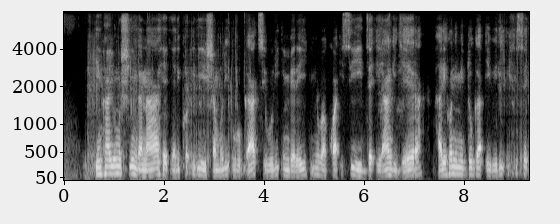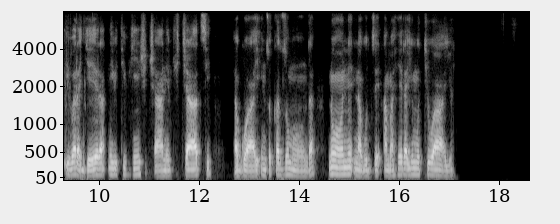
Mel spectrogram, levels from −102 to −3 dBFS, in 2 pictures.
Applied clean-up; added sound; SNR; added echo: neural mask model Resemble Enhance denoiser.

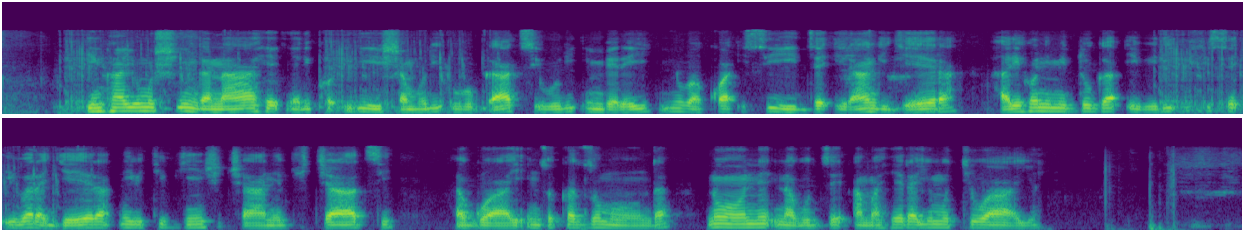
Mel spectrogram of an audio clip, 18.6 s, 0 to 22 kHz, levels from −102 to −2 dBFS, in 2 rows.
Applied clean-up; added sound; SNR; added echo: neural separator model SepFormer DNS4.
